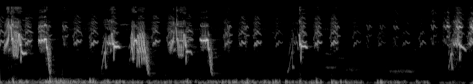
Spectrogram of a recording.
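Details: Mynas at the nest as both parents feed their babies: loud harsh squawks and descending screechy notes mixed with faint high chick chirps.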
